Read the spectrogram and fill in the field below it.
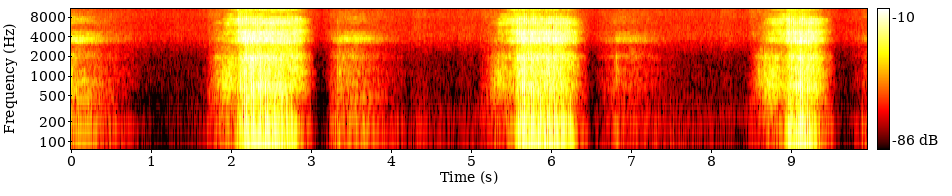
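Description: Three loud, rough snores on inhaling, about every 3.5 seconds, with quiet breaths out between them: ordinary snoring.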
